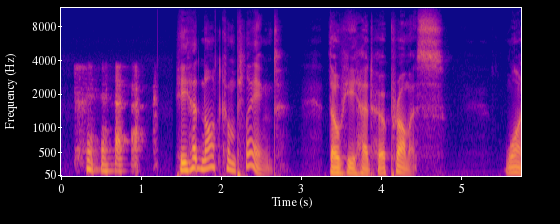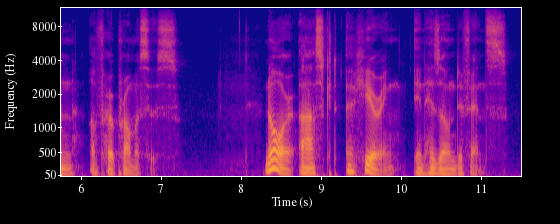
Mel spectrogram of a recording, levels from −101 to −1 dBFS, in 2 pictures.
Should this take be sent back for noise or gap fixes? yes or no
yes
